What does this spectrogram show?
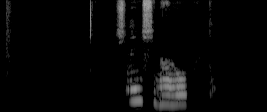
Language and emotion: Russian, sad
